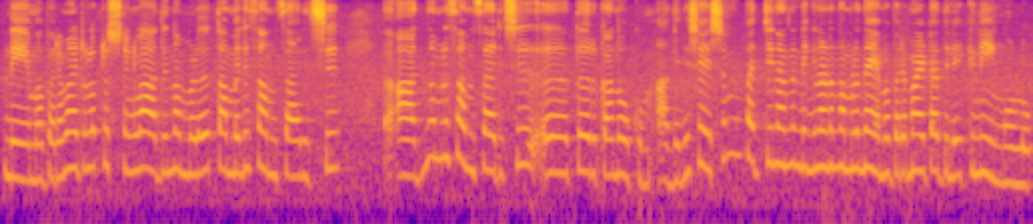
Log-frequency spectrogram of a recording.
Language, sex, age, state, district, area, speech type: Malayalam, female, 18-30, Kerala, Ernakulam, rural, spontaneous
